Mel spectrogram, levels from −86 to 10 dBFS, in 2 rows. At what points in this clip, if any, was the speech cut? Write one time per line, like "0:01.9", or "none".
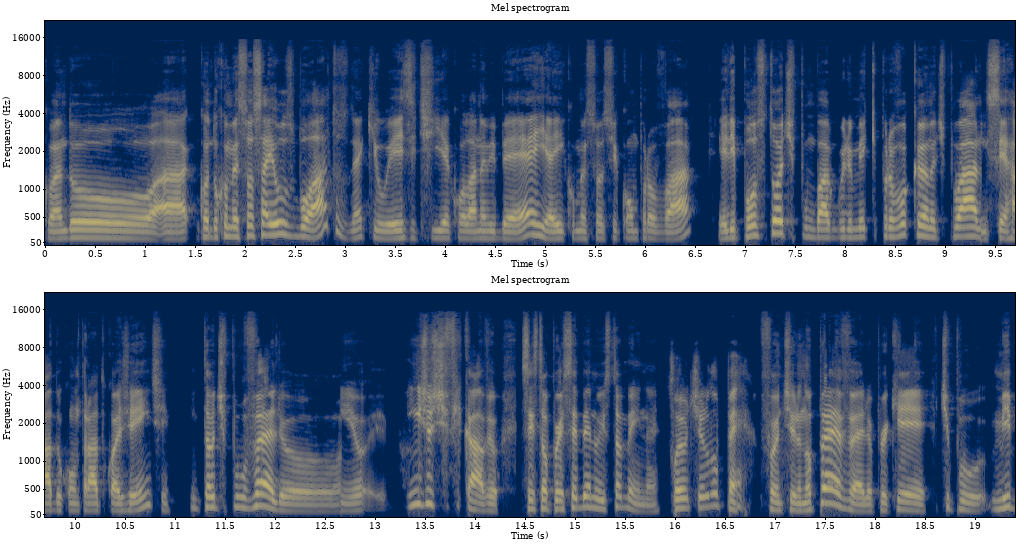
0:09.3
0:12.6
0:14.4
